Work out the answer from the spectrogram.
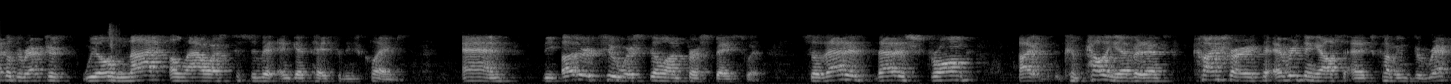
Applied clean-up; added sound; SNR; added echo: none; none; none; none.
